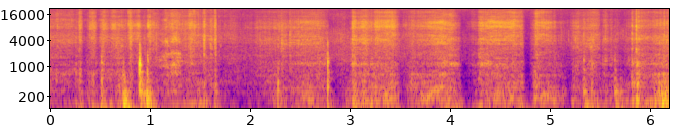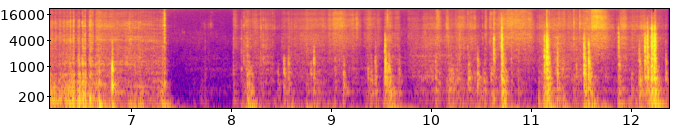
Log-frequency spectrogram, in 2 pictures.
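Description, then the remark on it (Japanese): A paper bag, just picked up, is crinkled and rustled continuously for about twelve seconds, with crisp bursts of crackle and scratchy rubbing, fairly quiet throughout, picked up by a Neumann microphone. No voices. “紙袋の音。”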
